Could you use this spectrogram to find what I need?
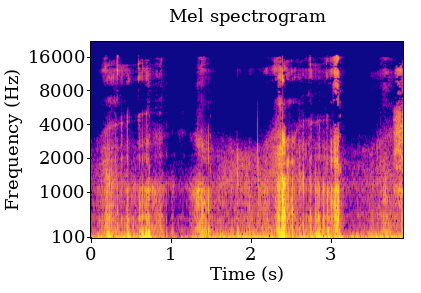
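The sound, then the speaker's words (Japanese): Wet licking and mouth sounds from an ASMR ear-licking performance, soft irregular smacks and clicks repeating close and fairly quiet, with no talking. “どうですか、耳なめの実力は。なかなかいい、”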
